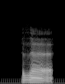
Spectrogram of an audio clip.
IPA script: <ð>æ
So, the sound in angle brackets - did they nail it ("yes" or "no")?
yes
